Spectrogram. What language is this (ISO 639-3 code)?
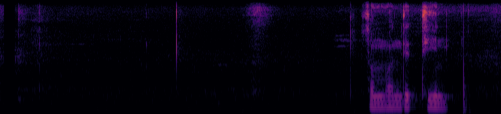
nep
